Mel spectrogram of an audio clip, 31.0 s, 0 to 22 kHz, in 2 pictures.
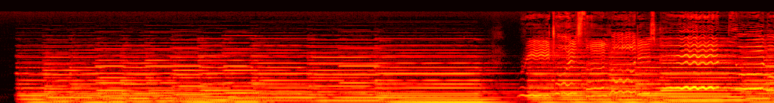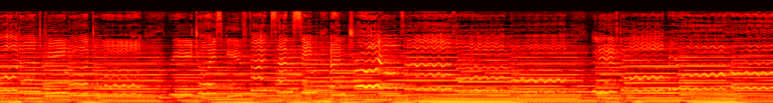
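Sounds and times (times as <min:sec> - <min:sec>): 
voice organ: 0:00.3 - 0:30.9.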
